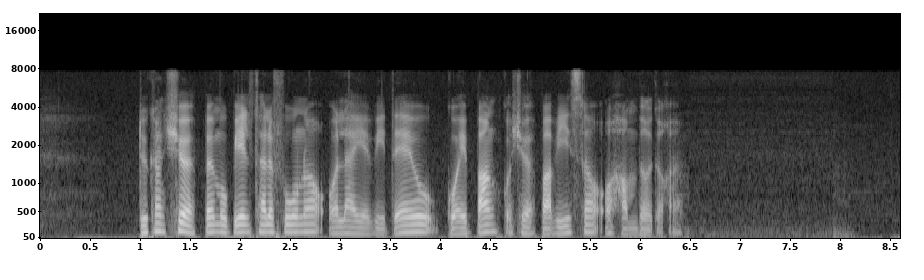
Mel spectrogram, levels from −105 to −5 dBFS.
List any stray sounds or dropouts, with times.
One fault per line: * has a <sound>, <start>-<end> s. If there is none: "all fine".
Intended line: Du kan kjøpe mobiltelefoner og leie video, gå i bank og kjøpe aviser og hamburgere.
all fine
